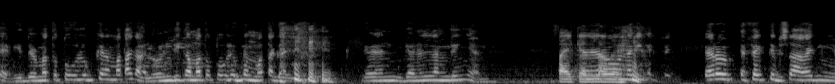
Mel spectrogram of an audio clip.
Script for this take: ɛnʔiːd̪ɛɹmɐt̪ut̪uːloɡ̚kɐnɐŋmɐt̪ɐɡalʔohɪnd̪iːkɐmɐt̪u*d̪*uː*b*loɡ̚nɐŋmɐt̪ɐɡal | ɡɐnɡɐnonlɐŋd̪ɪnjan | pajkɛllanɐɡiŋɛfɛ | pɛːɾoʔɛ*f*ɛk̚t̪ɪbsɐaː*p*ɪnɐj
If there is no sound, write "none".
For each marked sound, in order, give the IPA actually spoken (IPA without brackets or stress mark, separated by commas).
t̪, none, f, k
